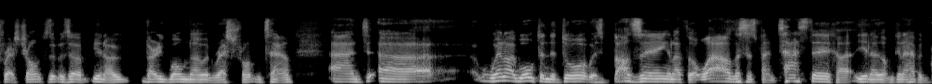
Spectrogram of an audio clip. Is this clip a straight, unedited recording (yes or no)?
yes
